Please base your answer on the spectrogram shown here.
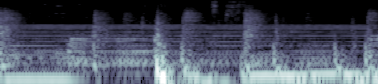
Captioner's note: door thuds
